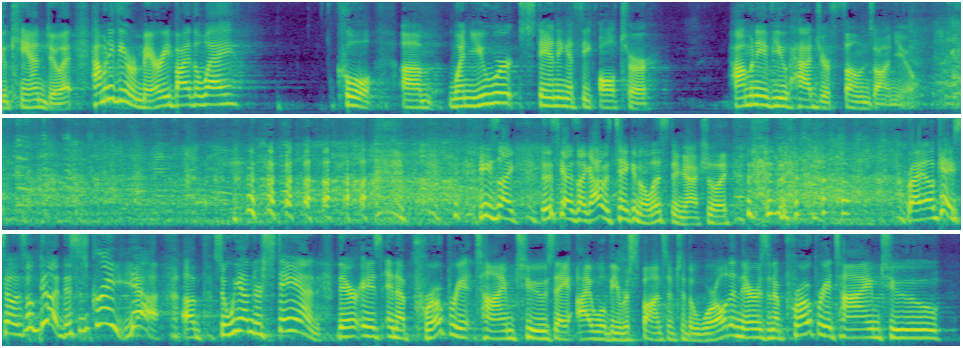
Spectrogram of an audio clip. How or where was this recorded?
live audience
